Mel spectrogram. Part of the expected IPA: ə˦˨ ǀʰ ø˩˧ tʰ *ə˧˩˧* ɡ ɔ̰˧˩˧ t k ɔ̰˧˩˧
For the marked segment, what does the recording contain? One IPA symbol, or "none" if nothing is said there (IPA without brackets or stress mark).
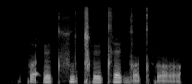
ɛ˧˩˧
